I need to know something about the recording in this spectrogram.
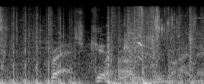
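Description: A single sniper rifle shot booms.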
